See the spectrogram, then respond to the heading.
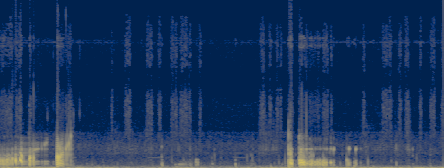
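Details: Stomach noises: gurgling, bubbling abdominal rumbles in bursts, ordinary bowel sounds (borborygmi) from gas and fluid moving through the gut.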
